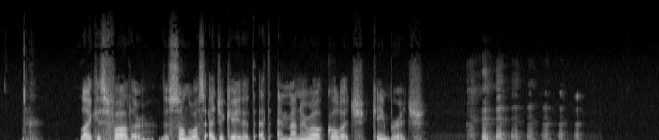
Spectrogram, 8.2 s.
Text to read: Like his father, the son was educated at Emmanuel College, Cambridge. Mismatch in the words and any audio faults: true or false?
true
